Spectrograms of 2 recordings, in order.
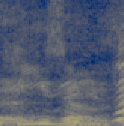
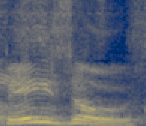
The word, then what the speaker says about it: Bezos: You said Bezos. – that's how you say it, right? – No, Bezos.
